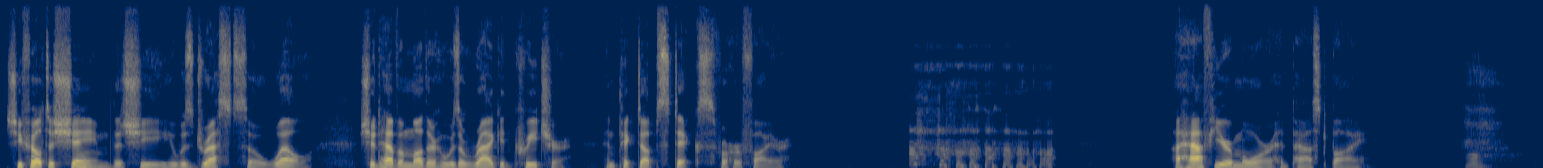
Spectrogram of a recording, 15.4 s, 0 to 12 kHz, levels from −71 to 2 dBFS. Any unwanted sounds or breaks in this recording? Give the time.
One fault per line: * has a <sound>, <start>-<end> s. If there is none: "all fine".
* has a laugh, 9.1-10.6 s
* has a sigh, 14.6-15.3 s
